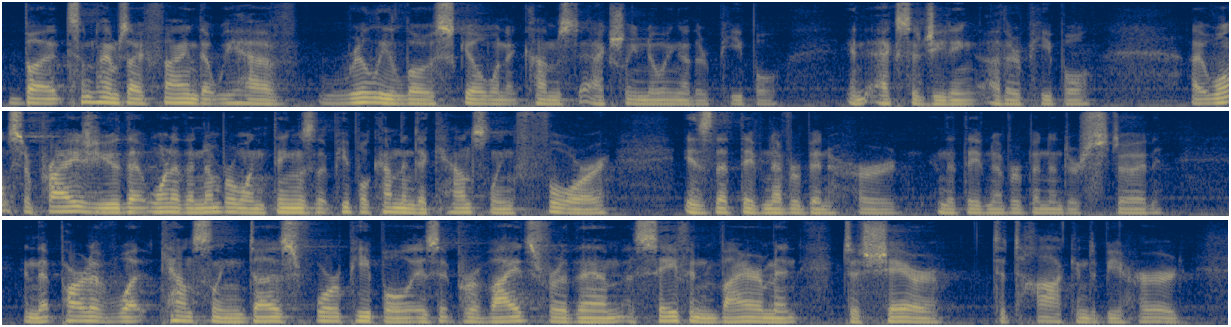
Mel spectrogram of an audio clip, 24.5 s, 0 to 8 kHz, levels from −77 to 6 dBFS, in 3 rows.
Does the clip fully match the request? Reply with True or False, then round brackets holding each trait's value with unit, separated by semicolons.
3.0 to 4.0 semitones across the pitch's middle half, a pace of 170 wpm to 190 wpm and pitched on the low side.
False (2.5 semitones; 185 wpm; 110 Hz)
